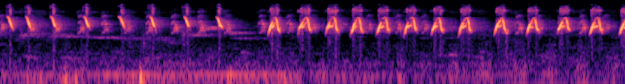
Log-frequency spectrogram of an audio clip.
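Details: White-rumped shama song for provoking other shamas: a long series of sharp, evenly spaced high chips, roughly four per second, continuing steadily throughout with a short pause midway.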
